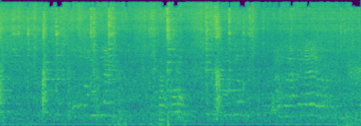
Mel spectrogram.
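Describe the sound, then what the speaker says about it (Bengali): Chopped tomatoes frying in a pan for semolina upma, a steady close sizzle with regular scraping and clinking of a spatula as they are stirred. "টমেটো কুচি দিয়ে নাড়াচাড়া করার পরে কিছুক্ষণ নাড়াচাড়া করব"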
